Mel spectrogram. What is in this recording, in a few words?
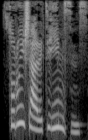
Are you okay in turkish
